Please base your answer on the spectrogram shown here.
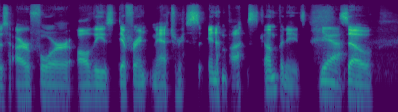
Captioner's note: laughs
